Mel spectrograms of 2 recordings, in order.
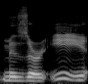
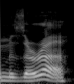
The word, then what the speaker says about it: Missouri: Did you know there are two ways to pronounce Missouri? Some say Missouri and others say Missouri. Which do you say?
